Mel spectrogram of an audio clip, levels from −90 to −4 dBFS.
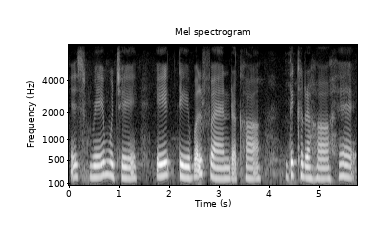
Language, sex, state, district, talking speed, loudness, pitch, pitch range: Hindi, female, Madhya Pradesh, Katni, 95 wpm, -17 LUFS, 200 Hz, 180-215 Hz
